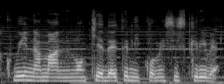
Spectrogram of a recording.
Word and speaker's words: kouign-amann: Avevamo preso un dolce tipico qua di San Malo che si pronuncia Queen Amman, non chiedetemi come si scrive.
